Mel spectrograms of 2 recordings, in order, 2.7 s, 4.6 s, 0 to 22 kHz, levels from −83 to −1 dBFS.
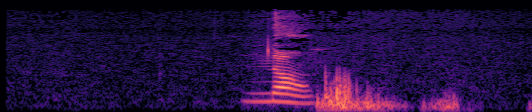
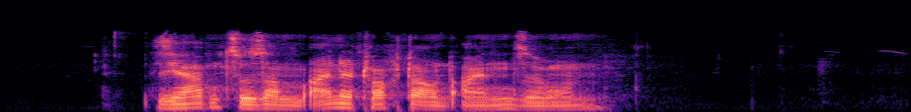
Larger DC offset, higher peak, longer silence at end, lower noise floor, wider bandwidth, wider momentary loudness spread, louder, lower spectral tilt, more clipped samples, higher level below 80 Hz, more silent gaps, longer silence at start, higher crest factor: neither; second, -6 dBFS vs -2 dBFS; second, 0.35 s vs 1.5 s; second, -54 dBFS vs -68 dBFS; first, 16.5 kHz vs 8.4 kHz; first, 20 LU vs 11 LU; second, -24 LUFS vs -19 LUFS; about the same, -4 dB/octave vs -4.5 dB/octave; neither; about the same, -54 dBFS vs -52 dBFS; neither; first, 1.2 s vs 0.75 s; about the same, 24 dB vs 20 dB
